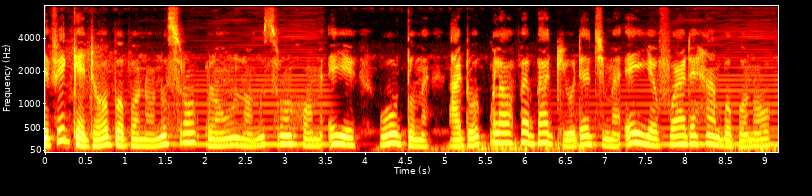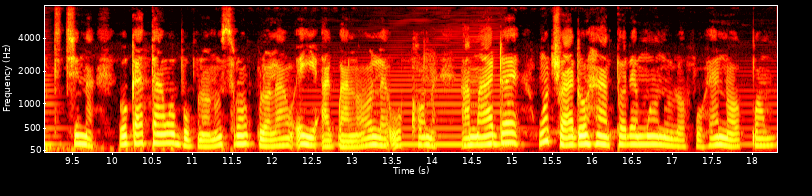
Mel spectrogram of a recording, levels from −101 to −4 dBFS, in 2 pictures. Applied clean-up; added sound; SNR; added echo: none; Bowed string instrument; 17 dB; none.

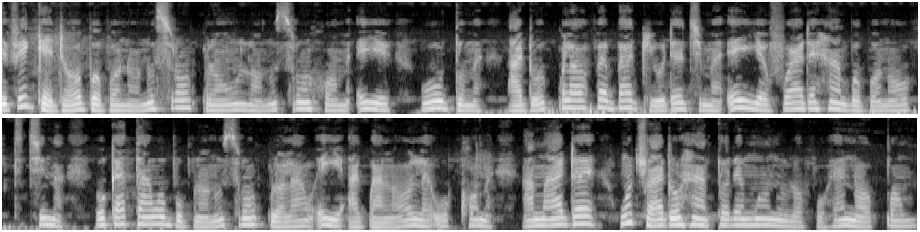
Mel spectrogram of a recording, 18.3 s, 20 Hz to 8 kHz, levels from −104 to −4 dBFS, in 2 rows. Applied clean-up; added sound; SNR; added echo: none; none; none; none.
